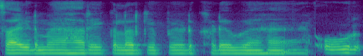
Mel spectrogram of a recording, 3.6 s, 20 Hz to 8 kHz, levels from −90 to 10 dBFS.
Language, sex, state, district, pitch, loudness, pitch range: Hindi, male, Uttar Pradesh, Muzaffarnagar, 125 Hz, -21 LUFS, 120-125 Hz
